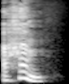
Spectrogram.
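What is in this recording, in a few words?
"ahem", British English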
